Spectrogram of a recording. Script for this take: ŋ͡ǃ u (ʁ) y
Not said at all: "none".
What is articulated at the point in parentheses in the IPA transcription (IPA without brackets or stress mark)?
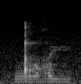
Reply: ʁ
